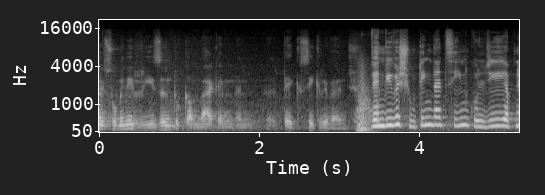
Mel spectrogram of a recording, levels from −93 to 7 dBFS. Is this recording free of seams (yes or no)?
no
